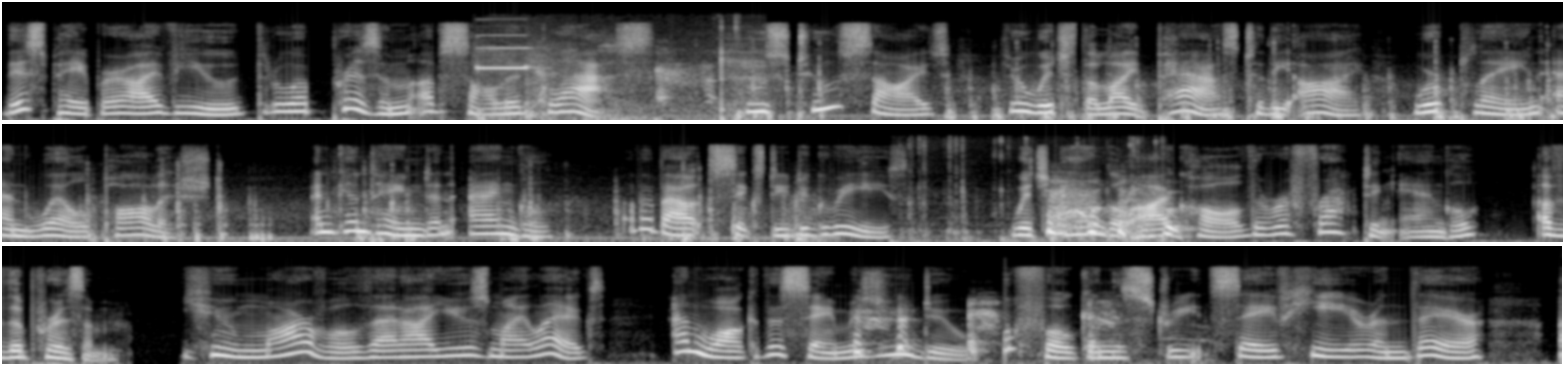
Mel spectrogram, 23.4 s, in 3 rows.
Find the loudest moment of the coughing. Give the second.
13 s.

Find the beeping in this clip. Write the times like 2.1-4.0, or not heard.
2.4-3.9.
